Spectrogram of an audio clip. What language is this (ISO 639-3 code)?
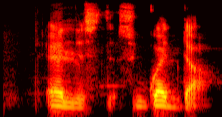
kab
